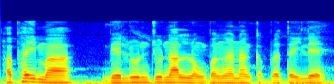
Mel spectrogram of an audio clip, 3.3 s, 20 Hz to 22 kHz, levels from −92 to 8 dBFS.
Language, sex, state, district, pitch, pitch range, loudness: Wancho, male, Arunachal Pradesh, Longding, 110 Hz, 100-115 Hz, -15 LUFS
